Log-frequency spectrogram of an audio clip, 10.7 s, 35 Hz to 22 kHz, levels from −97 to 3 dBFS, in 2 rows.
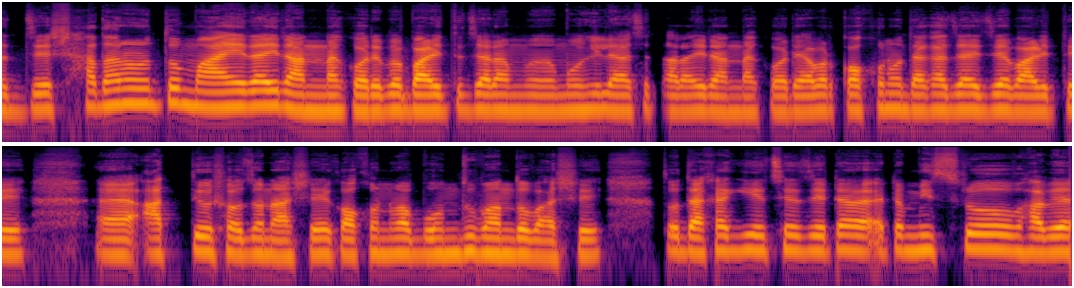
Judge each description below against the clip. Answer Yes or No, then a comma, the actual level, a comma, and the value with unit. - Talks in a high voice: No, medium, 160 Hz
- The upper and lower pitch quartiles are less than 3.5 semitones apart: Yes, narrow, 2.4 semitones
